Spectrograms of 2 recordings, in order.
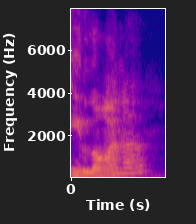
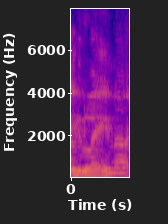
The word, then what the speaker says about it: Ilona: It's Ilona. It's not Elena. It's Ilona.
